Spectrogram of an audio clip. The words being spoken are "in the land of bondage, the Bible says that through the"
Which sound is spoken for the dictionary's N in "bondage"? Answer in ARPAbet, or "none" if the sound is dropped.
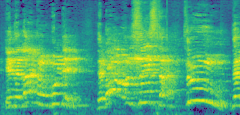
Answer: none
